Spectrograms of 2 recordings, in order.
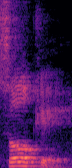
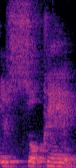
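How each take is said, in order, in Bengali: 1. শুরুর স্বরধ্বনিটি বাদ পড়ে এবং শব্দগুলো মিশে যায়। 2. প্রতিটি শব্দ পুরোপুরি ও আলাদা করে বলা হয়। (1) "আমরা কি বলবো? সোকে" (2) "আমরা ইটস ওকে বলবো না"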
